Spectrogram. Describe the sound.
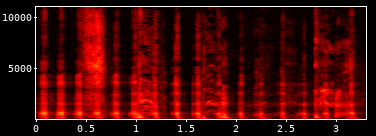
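A person coughs in a rapid run of many short, harsh bursts, some with a throaty, voiced edge close to chuckling.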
